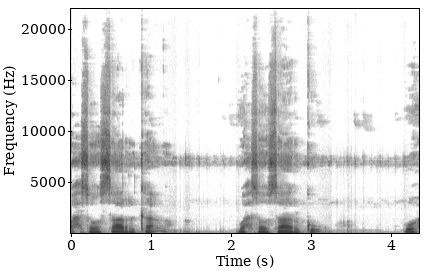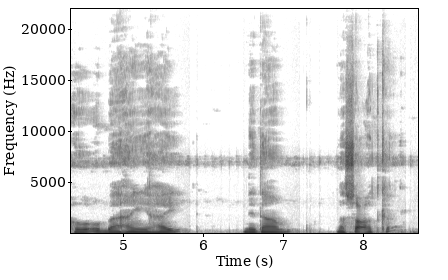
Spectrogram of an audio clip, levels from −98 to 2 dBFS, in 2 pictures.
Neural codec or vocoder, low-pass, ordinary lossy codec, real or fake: none; none; none; real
